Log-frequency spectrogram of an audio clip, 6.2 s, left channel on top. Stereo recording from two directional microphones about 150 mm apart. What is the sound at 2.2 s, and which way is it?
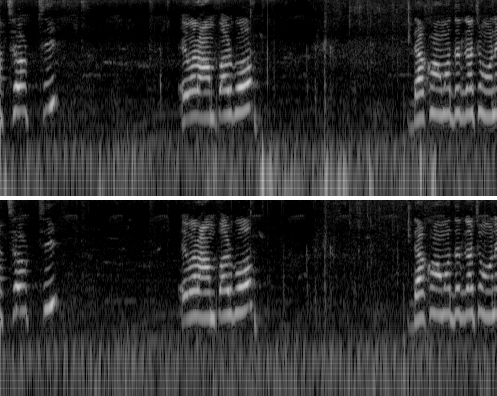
Speech, centre (ahead or behind).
